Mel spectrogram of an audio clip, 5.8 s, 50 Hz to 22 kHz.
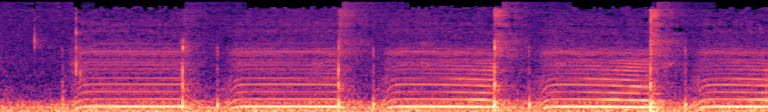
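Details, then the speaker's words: Baby Buddha 2.0 wearable electric breast pump on the one-wavy-line massage side, which has no long pull, stepped up through levels to six: rhythmic buzzing motor cycles, about one a second, each a rising hum ending in a click. "just want you to hear all of this this is the one wavy line side"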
